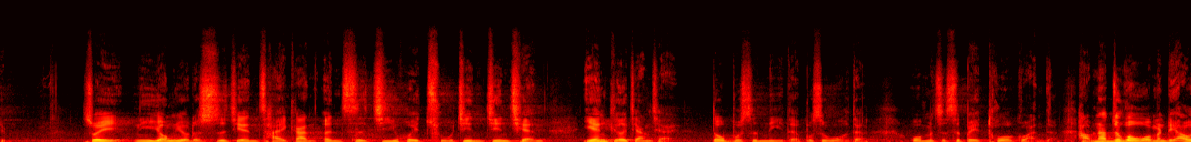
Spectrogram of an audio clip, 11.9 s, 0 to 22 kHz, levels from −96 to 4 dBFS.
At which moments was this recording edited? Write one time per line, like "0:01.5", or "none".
none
